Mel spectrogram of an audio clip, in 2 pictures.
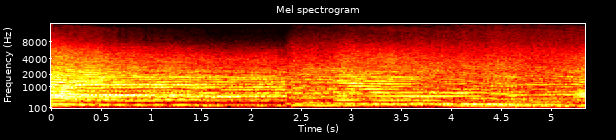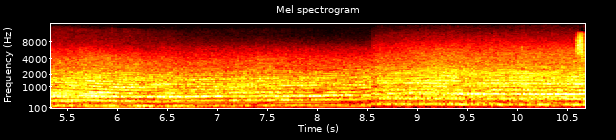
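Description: Several Dallara F312 single-seater race cars in the sim Assetto Corsa on the 1976 Kyalami circuit, engines howling and overlapping as they pass, loud and steady with pitch sweeping up and down, and no speech.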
